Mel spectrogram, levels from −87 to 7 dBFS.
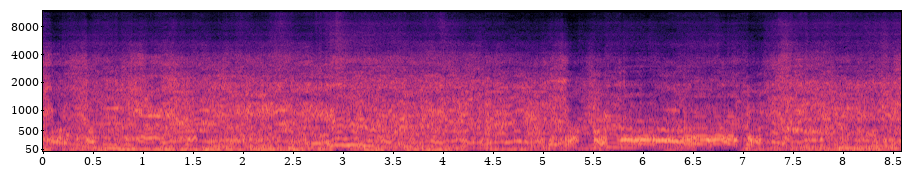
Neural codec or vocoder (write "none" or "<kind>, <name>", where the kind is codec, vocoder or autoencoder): codec, SNAC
